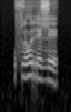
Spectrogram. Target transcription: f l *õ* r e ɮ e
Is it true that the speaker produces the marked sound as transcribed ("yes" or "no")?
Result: no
